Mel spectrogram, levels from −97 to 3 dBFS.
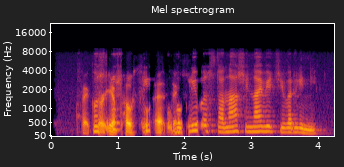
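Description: A speech recording, band-limited to nothing above 8 kHz, consistent with an Opus call path at around 32 kbps. In the first 0.07 s the room background is pulled down by about 35 dB and then released. This is background gated by the echo canceller: while far-end audio played from the loudspeaker, the canceller clamped the microphone hard for those 70 ms before letting the ambient sound back in. Between 0.82 and 2.31 s the talker's own speech dips, losing around 35 dB at its deepest and roughly a second of level in total. This is likely speech suppressed in double talk: with both ends active, the canceller could not separate the near talker from the loudspeaker echo and attenuated both. At 1.35 to 1.39 s a brief echo leak appears, a faint delayed copy of earlier speech arriving about 350 ms late and some 25 dB below the main voice. It is likely loudspeaker pickup that the far end's echo canceller failed to fully remove and sent back down the call.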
